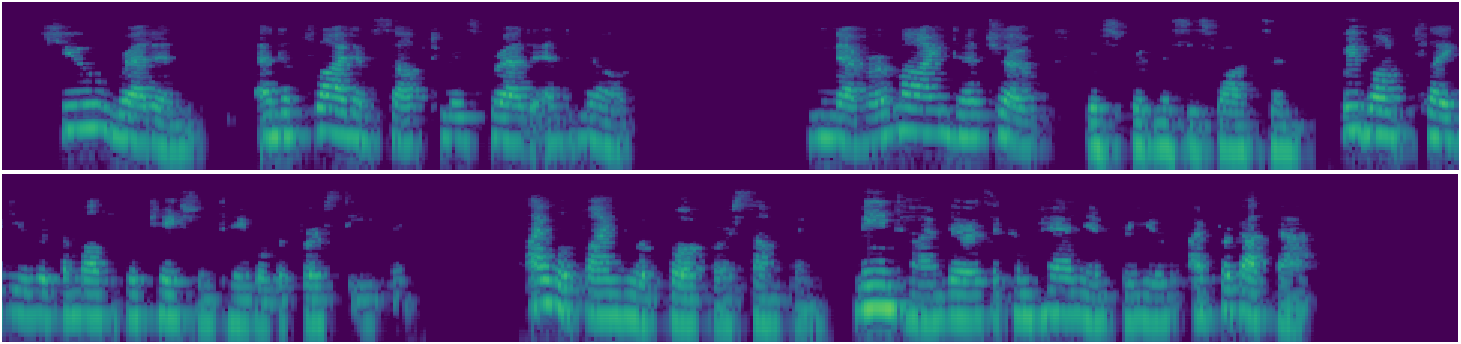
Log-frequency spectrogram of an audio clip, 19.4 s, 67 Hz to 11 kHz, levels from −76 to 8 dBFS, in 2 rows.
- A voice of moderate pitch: Yes, medium, 150 Hz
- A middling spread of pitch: Yes, average, 4.7 semitones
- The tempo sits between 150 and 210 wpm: No, average, 140 wpm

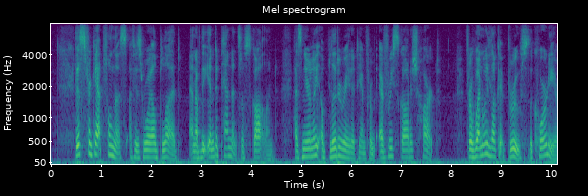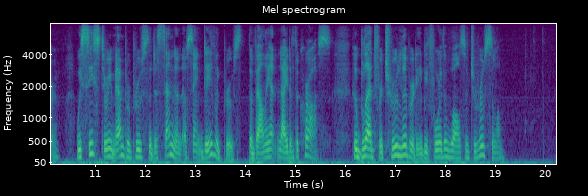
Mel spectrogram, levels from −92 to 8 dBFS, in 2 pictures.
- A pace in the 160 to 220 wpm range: Yes, average, 165 wpm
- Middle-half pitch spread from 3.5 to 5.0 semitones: Yes, average, 4.1 semitones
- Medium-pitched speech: Yes, medium, 155 Hz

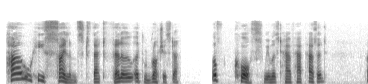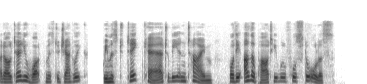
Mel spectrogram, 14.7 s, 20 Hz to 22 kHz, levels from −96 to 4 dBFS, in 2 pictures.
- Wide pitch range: Yes, wide, 5.7 semitones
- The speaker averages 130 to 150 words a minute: Yes, average, 145 wpm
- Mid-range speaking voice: Yes, medium, 160 Hz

